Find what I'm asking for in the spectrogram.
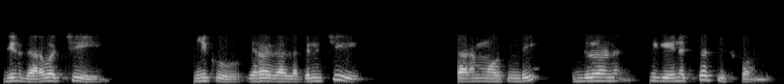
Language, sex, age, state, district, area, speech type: Telugu, male, 30-45, Andhra Pradesh, East Godavari, rural, conversation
